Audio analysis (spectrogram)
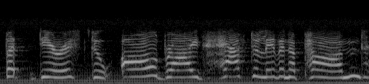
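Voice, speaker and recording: High, pouty cartoon princess. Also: female voice, level tone, unhurried, pushed and bright, soft background music, full character voice, low-quality recording. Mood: pleading. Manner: pleading, pouty. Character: beautiful young princess, pleading, spoiled young wife. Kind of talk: animated cartoon fairy-tale acting.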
